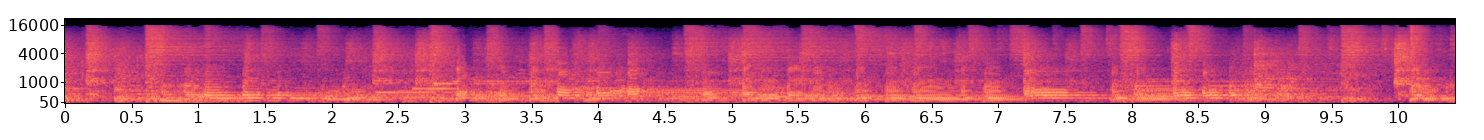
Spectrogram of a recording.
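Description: A small jazz combo playing live: electric guitar and keyboard over a drum kit keeping a steady beat.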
